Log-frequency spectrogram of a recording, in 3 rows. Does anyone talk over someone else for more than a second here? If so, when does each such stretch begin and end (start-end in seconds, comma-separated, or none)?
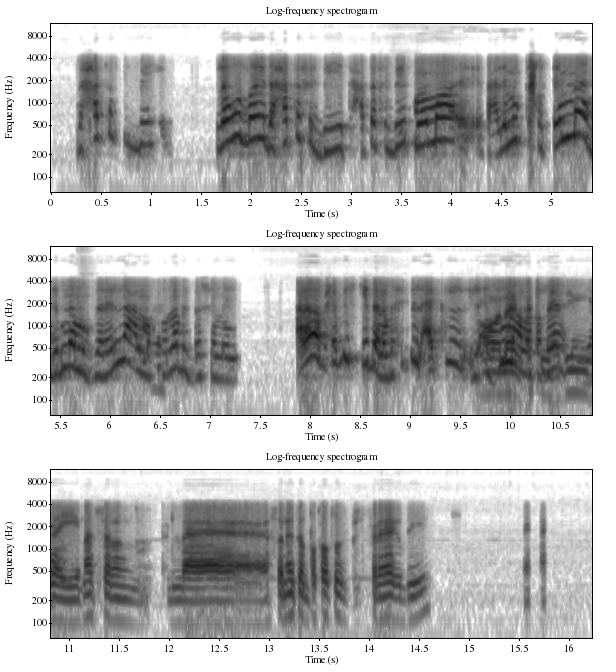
9.7-11.0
